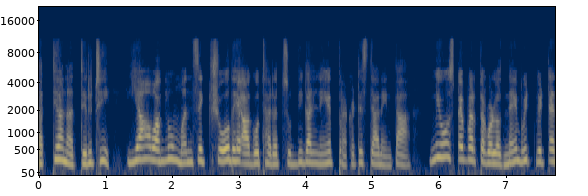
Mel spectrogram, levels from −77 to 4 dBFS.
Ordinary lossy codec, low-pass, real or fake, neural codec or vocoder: AAC, 96 kbps; 10.8 kHz; fake; codec, 16 kHz in and 24 kHz out, 0.8 kbps, FocalCodec, streaming, 65536 codes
